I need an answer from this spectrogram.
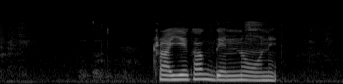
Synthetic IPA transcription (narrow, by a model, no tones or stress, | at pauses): ʈɾajekak̚d̪enːoːne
